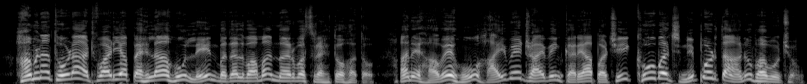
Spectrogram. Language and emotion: Gujarati, happy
